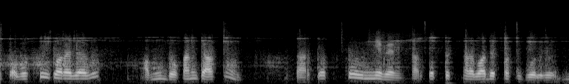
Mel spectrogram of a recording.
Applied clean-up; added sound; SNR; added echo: neural mask model RNNoise.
